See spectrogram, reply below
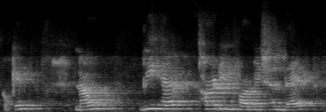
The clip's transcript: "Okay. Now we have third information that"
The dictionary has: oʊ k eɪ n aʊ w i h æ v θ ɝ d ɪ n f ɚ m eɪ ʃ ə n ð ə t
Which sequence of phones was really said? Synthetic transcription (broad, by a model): oʊ k eɪ n aʊ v i h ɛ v t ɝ d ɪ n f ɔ m eɪ ʃ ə n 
